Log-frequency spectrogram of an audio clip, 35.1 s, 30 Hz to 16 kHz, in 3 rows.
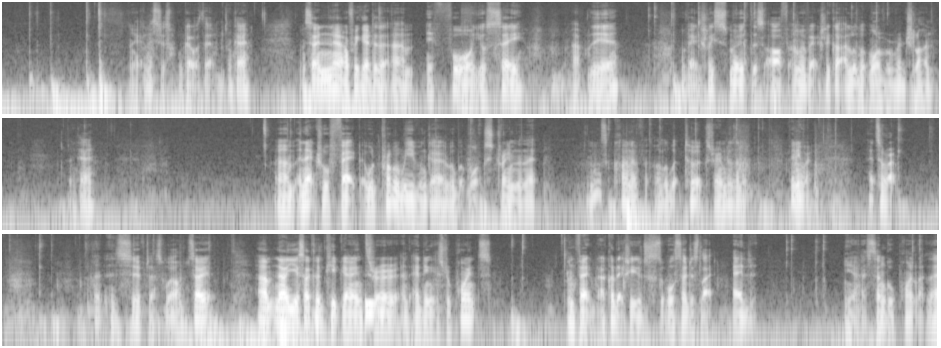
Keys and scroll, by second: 0.1-1.1 typing, 4.7 F4, 8.4 w, 15.3 w, 17.1 w, 19.3 s, 21.1 s, 23.7 s, 27.8 F2, 29.8 F2.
